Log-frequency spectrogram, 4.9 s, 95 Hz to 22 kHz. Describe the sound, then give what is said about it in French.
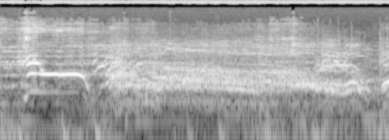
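A crowd of more than 20,000 at Club France cheers Léon Marchand's arrival on stage with fellow French swimming medallists, a loud, continuous roar full of whoops, shrill whistles and shouting voices. “Vous entendez derrière moi la folie au moment où la speakerine annonce l'arrivée du roi Léon, accompagné de tous les médaillés de la natation tricolore. Léon Marchand a été le dernier à monter sur scène, acclamé par plus de 20 000 personnes.”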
